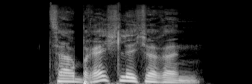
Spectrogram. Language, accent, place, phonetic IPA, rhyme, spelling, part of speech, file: German, Germany, Berlin, [t͡sɛɐ̯ˈbʁɛçlɪçəʁən], -ɛçlɪçəʁən, zerbrechlicheren, adjective, De-zerbrechlicheren.ogg
- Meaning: inflection of zerbrechlich: 1. strong genitive masculine/neuter singular comparative degree 2. weak/mixed genitive/dative all-gender singular comparative degree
